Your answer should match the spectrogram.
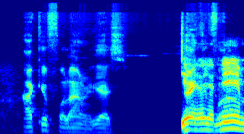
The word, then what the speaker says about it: Akinfolarin: Is that a pronunciation? Yes, Akinfolarin. Akinfolarin.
